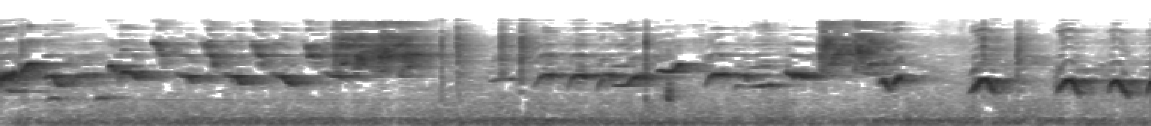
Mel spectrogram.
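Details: Provoking song of a white-rumped shama, played to make other shamas sing boldly: rich, varied whistled phrases with quick upslurs and downslurs, interspersed with scratchy high bursts, continuous and loud.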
